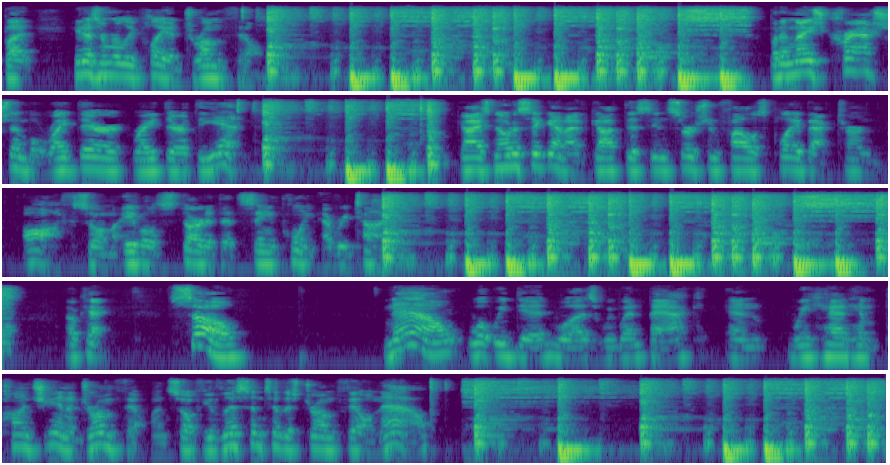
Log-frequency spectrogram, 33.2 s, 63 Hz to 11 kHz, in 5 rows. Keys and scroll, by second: 1.8 space, 5.4 space, 8.4 space, 9.7 space, 15.9 space, 19.9 space, 21.5 super+z, 27.2 t, 29.8 BackSpace.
